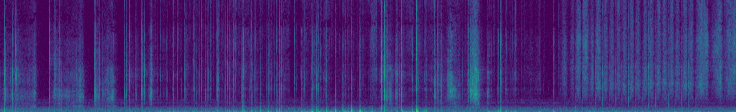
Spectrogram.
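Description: Long red-painted nails scratch and rub a hand-sized smartphone's hard plastic case, which has a card pocket and is held close to the mic. A dense run of fast, dry scratching and scraping ticks sits over a low rumbling rub, while the case stays solid with no rattle.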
